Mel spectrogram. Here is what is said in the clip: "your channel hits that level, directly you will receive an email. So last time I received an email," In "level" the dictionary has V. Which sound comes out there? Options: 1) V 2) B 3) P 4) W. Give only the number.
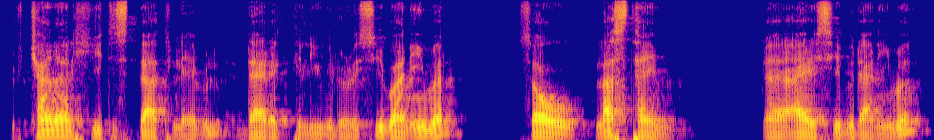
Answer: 2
